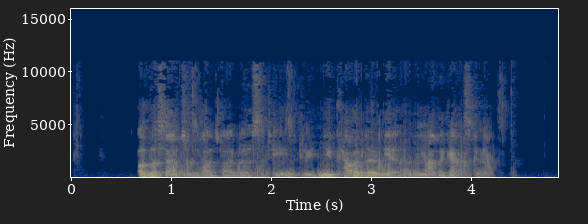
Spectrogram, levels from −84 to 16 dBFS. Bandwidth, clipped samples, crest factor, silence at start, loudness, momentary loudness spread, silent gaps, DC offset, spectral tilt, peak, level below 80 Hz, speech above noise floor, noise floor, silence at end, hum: 11.5 kHz; under 0.1%; 20 dB; 0.7 s; -27 LUFS; 9 LU; none; under 0.1%; -6 dB/octave; -8 dBFS; -50 dBFS; 43 dB; -70 dBFS; 0.45 s; none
